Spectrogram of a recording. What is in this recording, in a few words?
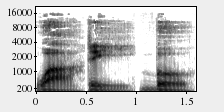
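"waribo", concatenated syllables; Affixing experiment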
